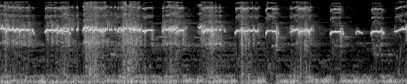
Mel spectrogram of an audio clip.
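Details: Slaty-legged crake chick, shared as a lure to attract the parent birds: high thin peeping notes, short and repeated rapidly, over a continuous low rumbling background.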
